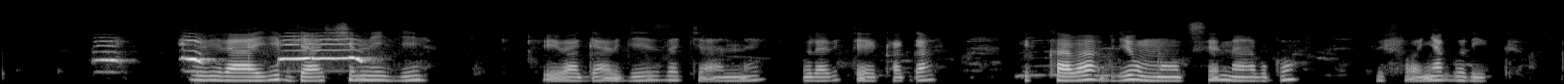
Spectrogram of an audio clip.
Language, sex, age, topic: Kinyarwanda, female, 25-35, agriculture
